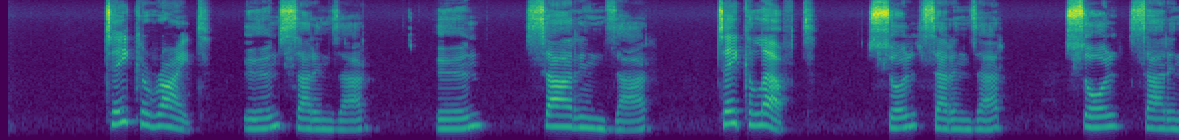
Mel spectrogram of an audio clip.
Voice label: Khakas take a right take a left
